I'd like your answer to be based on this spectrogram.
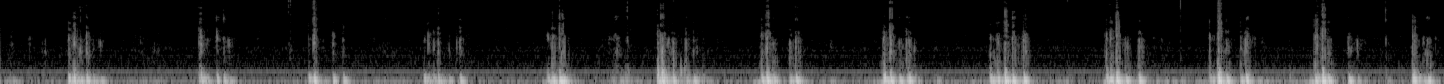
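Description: Long gold nails tap and scratch on the back of an empty, hollow, round yellow silicone ice cube tray shaped like a lemon slice, turned upside down. A quiet series of soft, dull, low thuds with brief scratchy edges repeats at an uneven pace of roughly two per second. Each one dies away almost instantly, with no ringing.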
